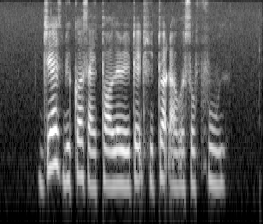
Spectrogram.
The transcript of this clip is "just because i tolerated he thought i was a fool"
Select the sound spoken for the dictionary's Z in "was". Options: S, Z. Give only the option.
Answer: S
